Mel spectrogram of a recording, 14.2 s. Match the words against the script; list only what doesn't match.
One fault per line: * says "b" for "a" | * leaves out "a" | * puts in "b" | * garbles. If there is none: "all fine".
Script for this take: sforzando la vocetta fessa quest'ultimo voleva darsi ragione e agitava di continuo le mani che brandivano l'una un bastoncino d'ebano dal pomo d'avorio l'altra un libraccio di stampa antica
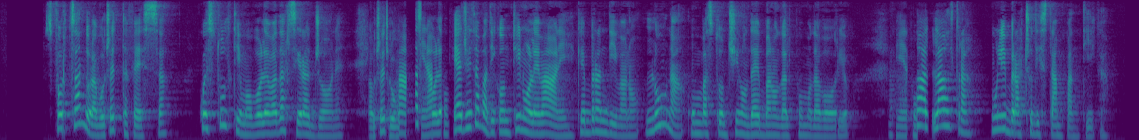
* garbles
* garbles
